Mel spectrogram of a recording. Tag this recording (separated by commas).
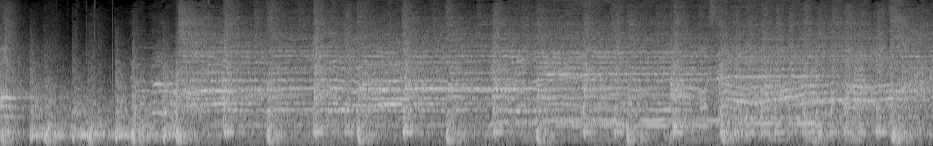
Music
